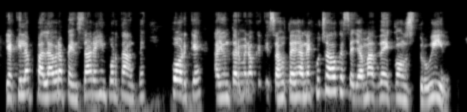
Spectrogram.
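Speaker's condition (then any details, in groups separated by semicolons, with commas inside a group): No condition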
